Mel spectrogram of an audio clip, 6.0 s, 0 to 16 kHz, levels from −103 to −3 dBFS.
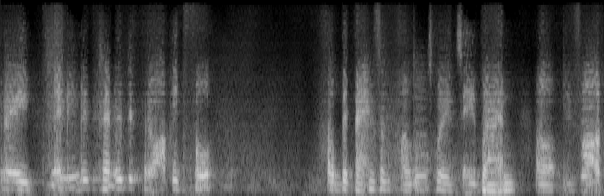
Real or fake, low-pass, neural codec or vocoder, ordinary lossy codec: fake; 14.4 kHz; codec, 44.1 kHz, 0.9 kbps, DAC; none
